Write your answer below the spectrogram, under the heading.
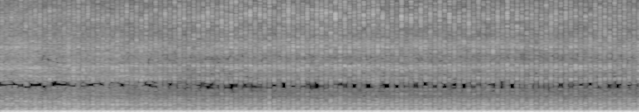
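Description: Steady idle with a heavy low rumble and a regular knock pulsing through it, about three per second; fresh rebuild knocking, cause unclear.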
